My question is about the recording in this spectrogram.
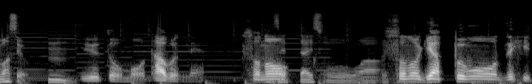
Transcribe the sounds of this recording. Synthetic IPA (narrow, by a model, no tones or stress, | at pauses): masɨjo | jɯ̟ːt̪o̞mo̞̰ːt̪abɯ̟̰̃nːe̞ | so̞no̞ | so̞no̞ɡʲapːɯ̟mo̞ze̞çi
